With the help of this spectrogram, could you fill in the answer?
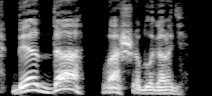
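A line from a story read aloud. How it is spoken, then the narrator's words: Hoarse wheeze. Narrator (Russian): прохрипел он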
